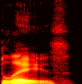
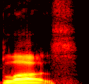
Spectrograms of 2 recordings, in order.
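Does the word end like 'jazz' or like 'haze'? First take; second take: like haze; like jazz. First: The vowel is long, rhyming with 'haze'. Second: The vowel is short, rhyming with 'jazz'. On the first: This is how the makers say the name. "not Blaze. But they pronounce it Blaze" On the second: This is how the spelling without the E reads. "that would be Blaz"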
